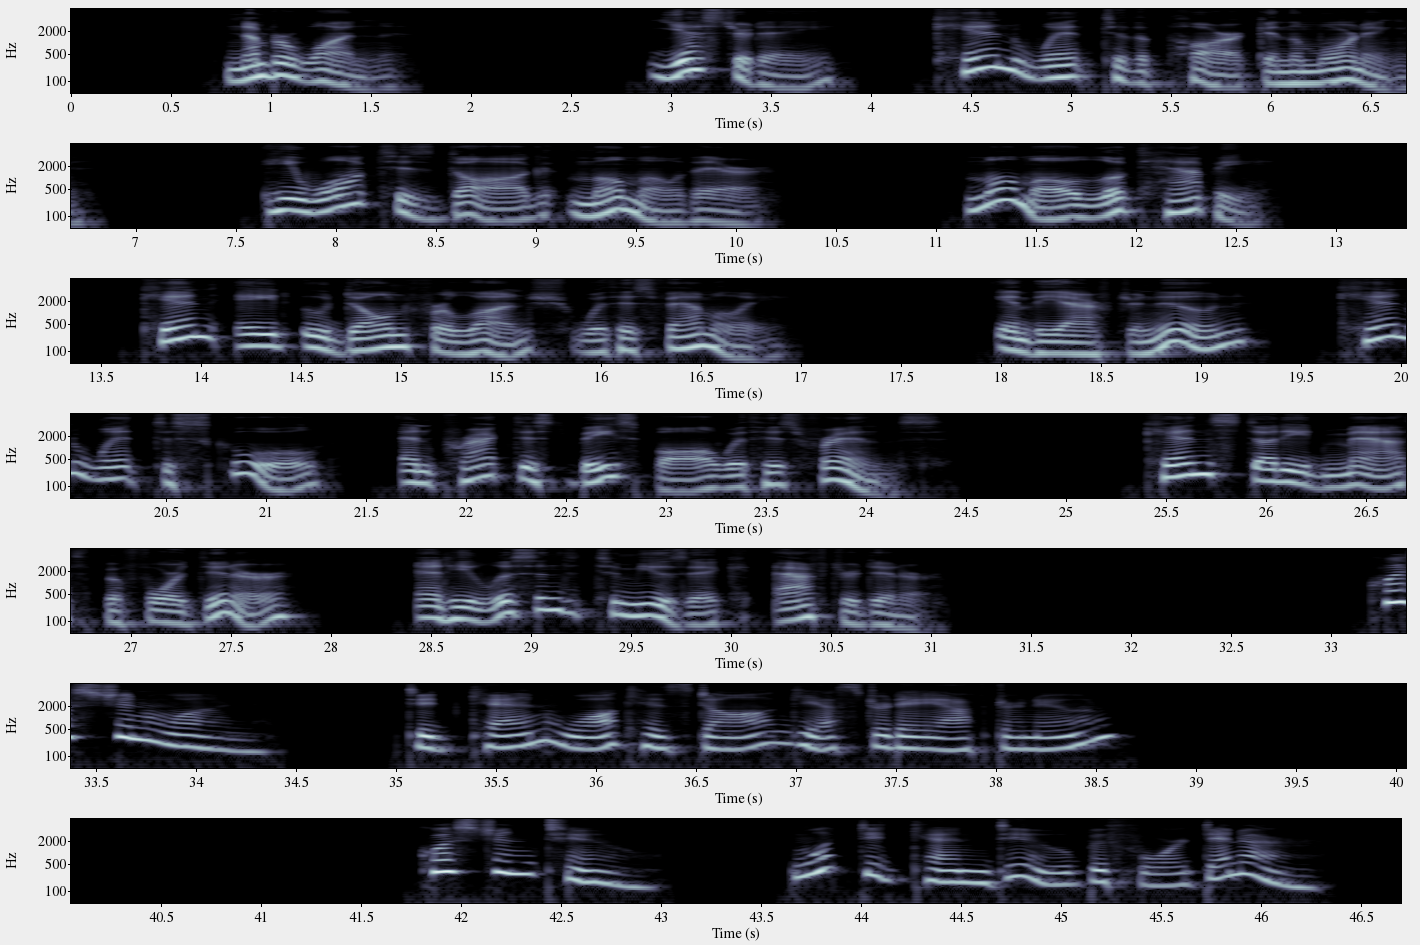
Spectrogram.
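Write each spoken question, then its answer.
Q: Did Ken walk his dog yesterday afternoon?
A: No, he didn't.

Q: What did Ken do before dinner?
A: He studied math.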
